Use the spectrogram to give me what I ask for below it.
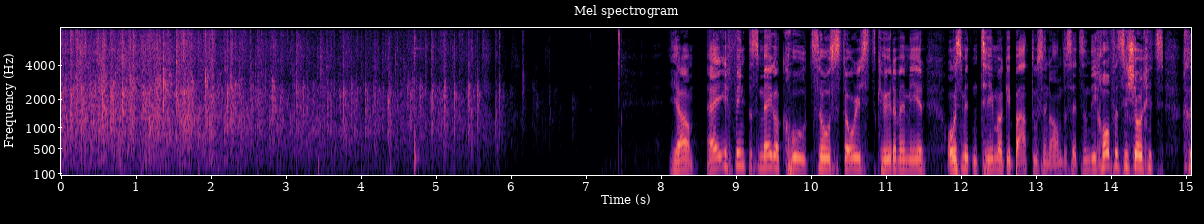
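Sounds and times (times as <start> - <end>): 
applause: 0.0 - 7.0
speech: 8.2 - 15.0.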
